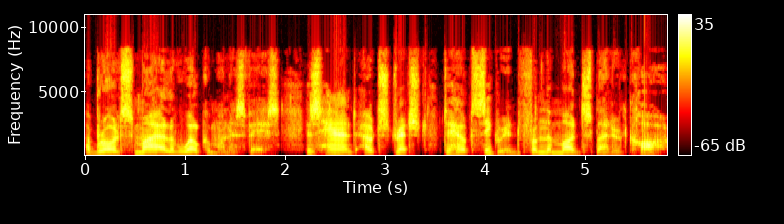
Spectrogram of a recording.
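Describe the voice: The intonation holds fairly even. Someone is doing plain reading aloud.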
